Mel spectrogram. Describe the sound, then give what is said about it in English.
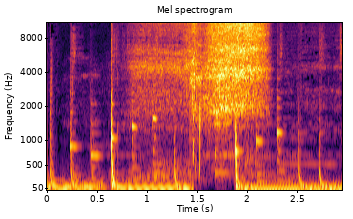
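A deep breath drawn as a rush of hissing air that lasts under a second, set among other quiet sounds. “Sorry, I needed a deep breath.”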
